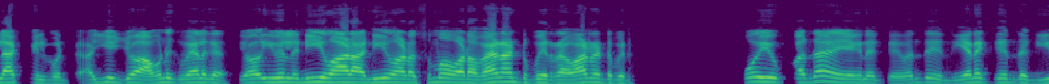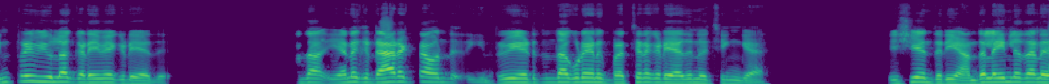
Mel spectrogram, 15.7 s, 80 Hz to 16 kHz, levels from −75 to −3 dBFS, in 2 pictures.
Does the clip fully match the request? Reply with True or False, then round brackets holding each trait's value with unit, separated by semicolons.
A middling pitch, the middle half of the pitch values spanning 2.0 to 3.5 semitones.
True (165 Hz; 2.8 semitones)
